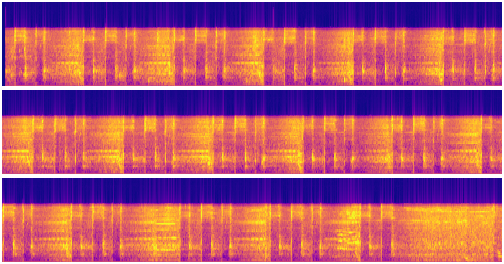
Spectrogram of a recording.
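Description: Automatic powder filling and packaging line running: the filler, conveyor and pneumatic cylinders clatter and knock in a repeating cycle about every second and a half to two seconds as jars are indexed under the nozzle and filled, with a short tone recurring in each cycle. Near the end a steadier rushing noise takes over.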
